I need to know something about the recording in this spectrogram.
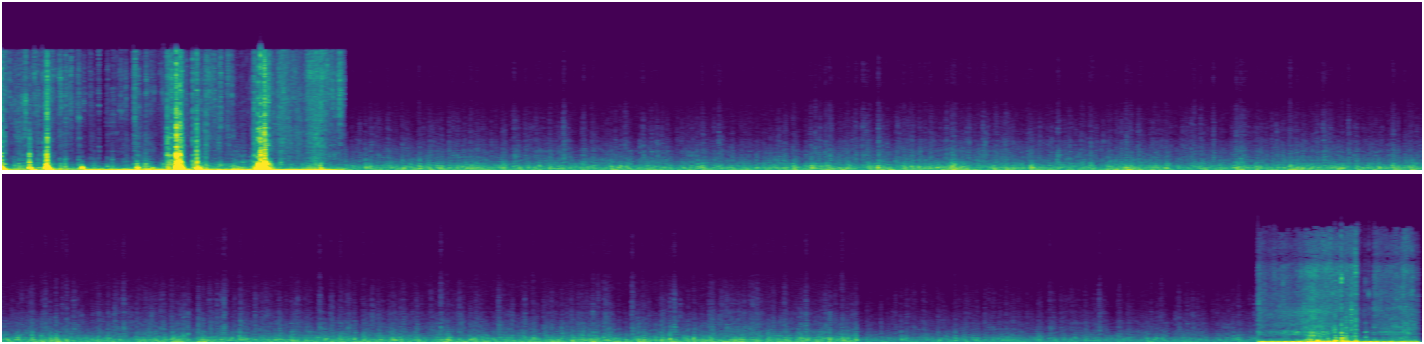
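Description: Steady noise of a car, with sharp clicks and jingling in the first few seconds.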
